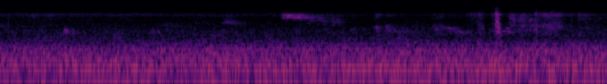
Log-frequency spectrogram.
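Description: Steady background hiss with a few short, high chirps, like a small bird or insect, and a single sharp click about five seconds in.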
